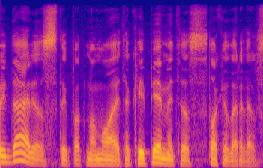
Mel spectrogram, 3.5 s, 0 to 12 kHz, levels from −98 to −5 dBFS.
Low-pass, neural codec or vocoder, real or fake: 10.8 kHz; none; real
